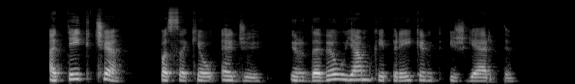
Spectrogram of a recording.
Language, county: Lithuanian, Vilnius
